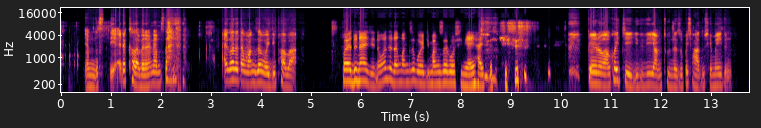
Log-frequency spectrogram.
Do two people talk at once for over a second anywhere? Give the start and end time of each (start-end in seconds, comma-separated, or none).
none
